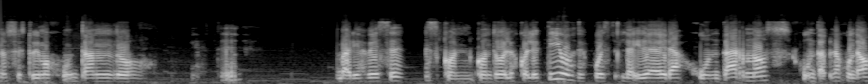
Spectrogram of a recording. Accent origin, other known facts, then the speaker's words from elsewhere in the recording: Montevideo, Uruguay; del barrio donde nosotros somos de Pueblo Victoria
